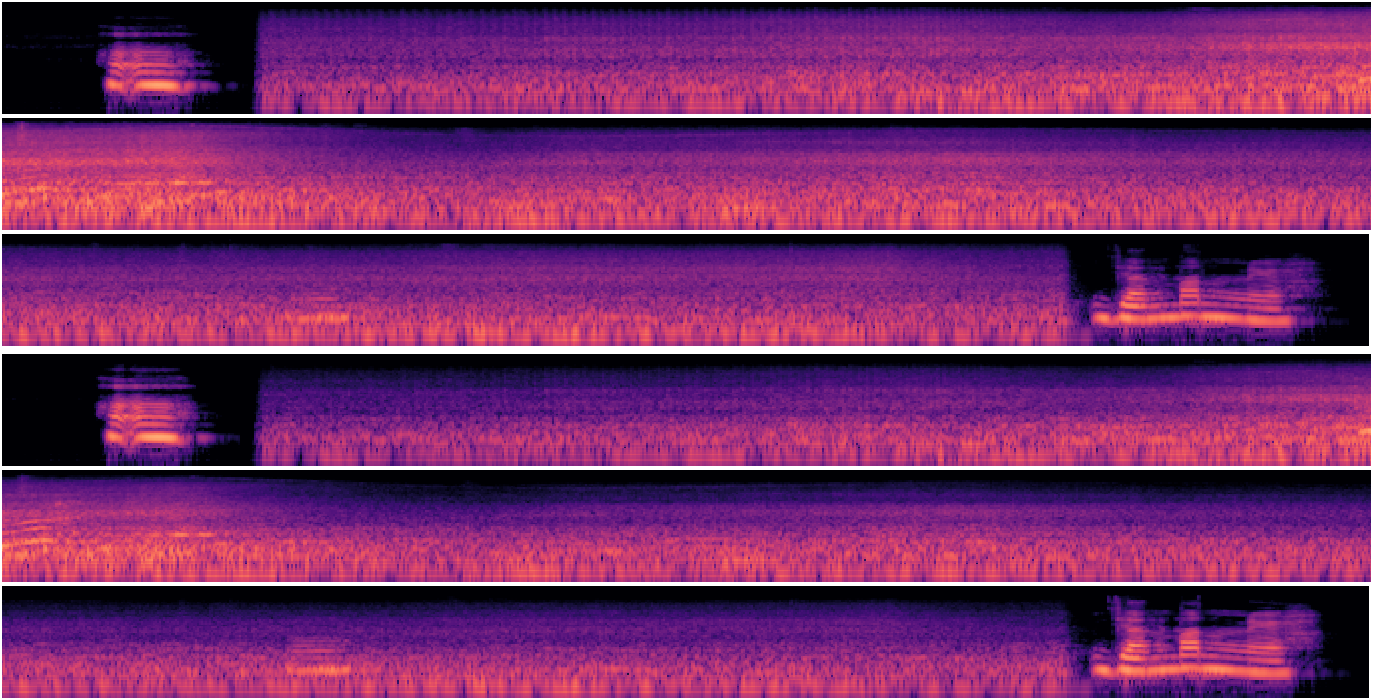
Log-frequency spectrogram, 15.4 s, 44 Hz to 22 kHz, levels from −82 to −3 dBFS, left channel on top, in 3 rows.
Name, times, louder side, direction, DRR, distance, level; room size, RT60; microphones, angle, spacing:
voice 1, 0.4-0.7 5.1-5.5 11.3-11.6 14.4-15.2, right 2 dB, 25° right, 0.5 m, -30 dB
voice 2, 1.0-1.9 6.6-8.9 9.2-10.2 11.2-13.5 13.7-14.2, left 1 dB, 50° left, 1.3 m, -51 dB
sound 1, 1.0-14.3, left 3 dB, 30° left, 0.7 m, -34 dB
sound 2, 8.1-8.2, equal, 80° left, 7.5 m, -52 dB
11.0 x 8.9 x 3.9 m
head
